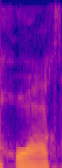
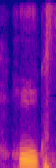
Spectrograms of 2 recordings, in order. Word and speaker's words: hoax: pernah ya hugs hoax tulisannya hoax bacanya tapi Hok Gie Ya aku juga Wow biasanya hoax hoax hoax tapi ternyata dikasih tahu kalau yang bener aja bacanya hooks gitu hop ini adik-adik mungkin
